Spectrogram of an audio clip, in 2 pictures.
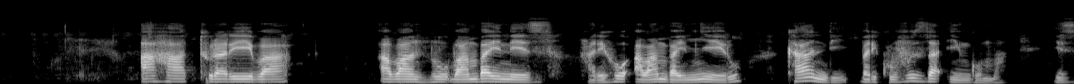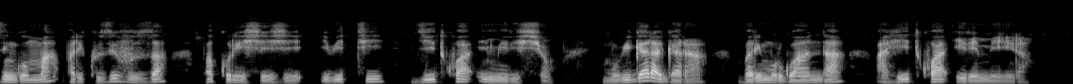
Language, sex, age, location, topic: Kinyarwanda, male, 25-35, Musanze, government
